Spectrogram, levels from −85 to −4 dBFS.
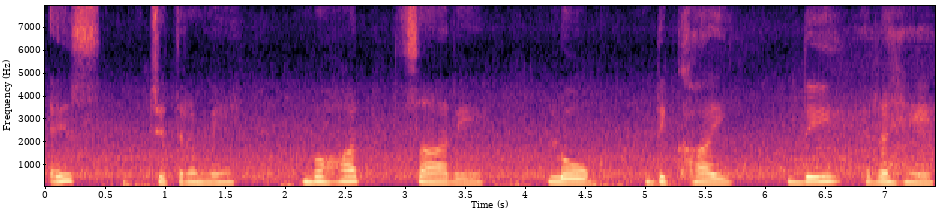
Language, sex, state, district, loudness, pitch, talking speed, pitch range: Hindi, female, Madhya Pradesh, Dhar, -15 LUFS, 220 Hz, 75 wpm, 200-240 Hz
